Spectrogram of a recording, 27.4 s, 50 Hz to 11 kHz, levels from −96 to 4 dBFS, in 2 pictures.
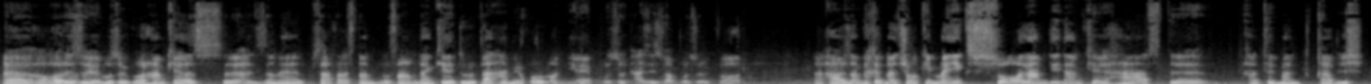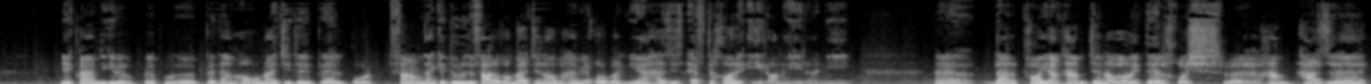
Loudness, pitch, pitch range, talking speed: -21 LUFS, 130 Hz, 120-140 Hz, 130 wpm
